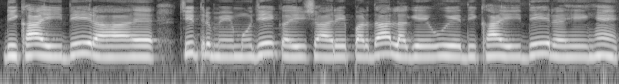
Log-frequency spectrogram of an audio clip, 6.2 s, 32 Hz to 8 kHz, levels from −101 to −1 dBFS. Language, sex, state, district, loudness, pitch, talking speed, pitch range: Hindi, female, Madhya Pradesh, Katni, -17 LUFS, 200 Hz, 155 wpm, 195-215 Hz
